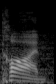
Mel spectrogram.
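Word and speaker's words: Kane: Billy's last name is pronounced Khan. Even though he uses a K.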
